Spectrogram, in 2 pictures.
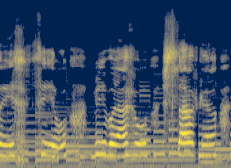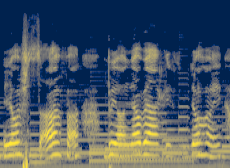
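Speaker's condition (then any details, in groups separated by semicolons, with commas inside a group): Cerebral palsy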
